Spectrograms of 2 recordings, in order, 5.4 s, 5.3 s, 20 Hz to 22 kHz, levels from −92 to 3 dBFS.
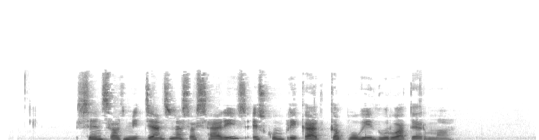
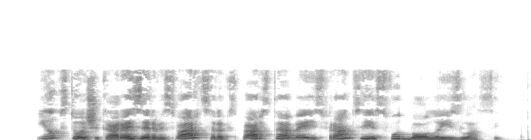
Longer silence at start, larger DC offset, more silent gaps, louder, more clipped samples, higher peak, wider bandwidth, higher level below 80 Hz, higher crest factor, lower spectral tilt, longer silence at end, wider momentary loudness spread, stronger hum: first, 0.75 s vs 0.4 s; neither; neither; about the same, -27 LUFS vs -28 LUFS; neither; first, -6 dBFS vs -10 dBFS; about the same, 11 kHz vs 11.5 kHz; second, -80 dBFS vs -68 dBFS; first, 24 dB vs 18 dB; about the same, -4 dB/octave vs -5 dB/octave; first, 0.9 s vs 0.35 s; about the same, 10 LU vs 10 LU; neither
